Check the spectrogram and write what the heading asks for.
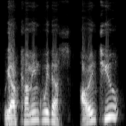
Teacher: it's going up at the end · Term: rising intonation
